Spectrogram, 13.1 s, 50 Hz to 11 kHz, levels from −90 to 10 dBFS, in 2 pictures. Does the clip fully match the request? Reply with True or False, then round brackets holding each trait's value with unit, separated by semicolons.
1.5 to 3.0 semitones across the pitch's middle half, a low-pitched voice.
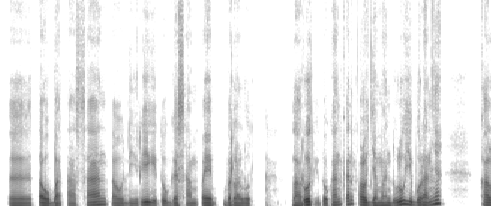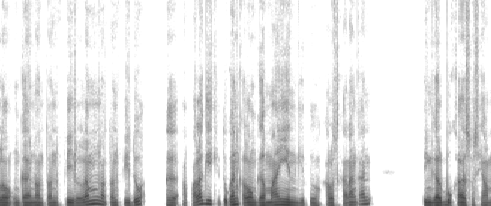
True (2.7 semitones; 125 Hz)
